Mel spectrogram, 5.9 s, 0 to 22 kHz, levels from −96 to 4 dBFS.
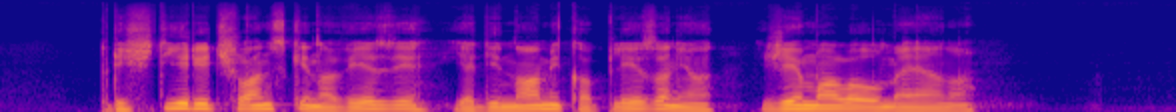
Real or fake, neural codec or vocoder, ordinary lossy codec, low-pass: fake; codec, 44.1 kHz, 7.8 kbps, Pupu-Codec; none; 19.8 kHz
